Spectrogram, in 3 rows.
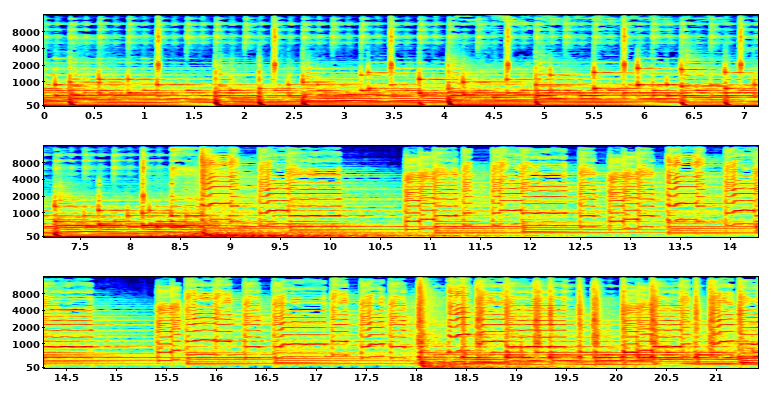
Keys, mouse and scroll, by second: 0.2 middle click, 0.5 scroll up 2, 0.7 g, 1.4 shift+middle click, 2.2 g, 2.7 z, 2.9-4.6 shift+middle drag, 4.6 shift+middle click, 5.5-5.9 scroll up 1, 5.9 ctrl+r, 9.7 ctrl+alt+shift+right click, 10.0 ctrl+b, 11.6 shift+middle click, 12.1-12.8 scroll up 1, 12.8 l, 13.2-13.7 scroll down 1, 13.7 KP_1, 14.2 scroll up 1, 14.4 z, 15.2-15.8 scroll up 1, 15.8 click, 16.1 b, 20.4 a, 20.6 a, 20.6 b.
